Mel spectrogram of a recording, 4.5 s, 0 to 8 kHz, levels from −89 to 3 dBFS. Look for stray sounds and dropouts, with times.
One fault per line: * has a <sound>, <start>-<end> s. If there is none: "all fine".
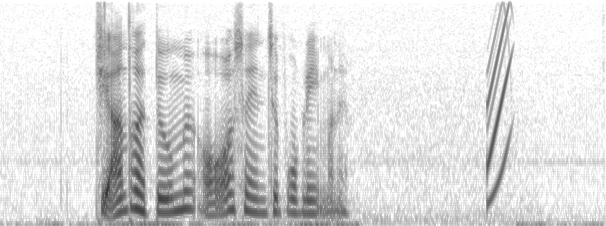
* has a chirp, 3.7-3.9 s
